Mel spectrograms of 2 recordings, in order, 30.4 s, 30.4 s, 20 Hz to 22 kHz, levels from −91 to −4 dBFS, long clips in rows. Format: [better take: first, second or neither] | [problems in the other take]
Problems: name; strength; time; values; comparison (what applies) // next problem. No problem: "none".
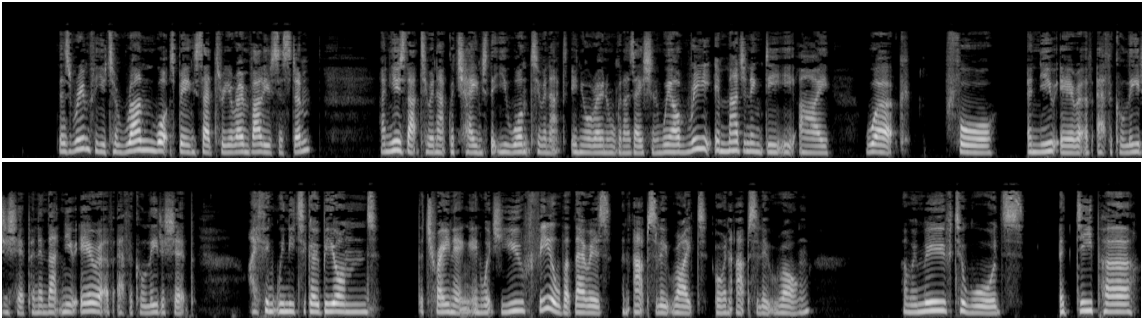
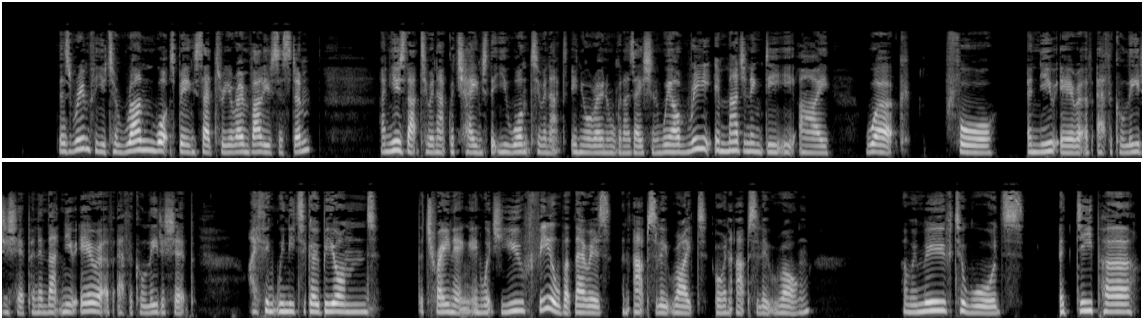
neither | garbled, watery; slightly; nothing above 8.5 kHz; the same in both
